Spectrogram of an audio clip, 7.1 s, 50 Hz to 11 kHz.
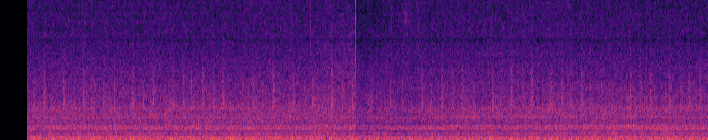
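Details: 2002 Silverado 8.1 V8 with Allison 1000 4WD idling, fast even light ticking from the bellhousing area, not the block or pan; flexplate, converter and bolts new under 1000 miles, cause unknown.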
